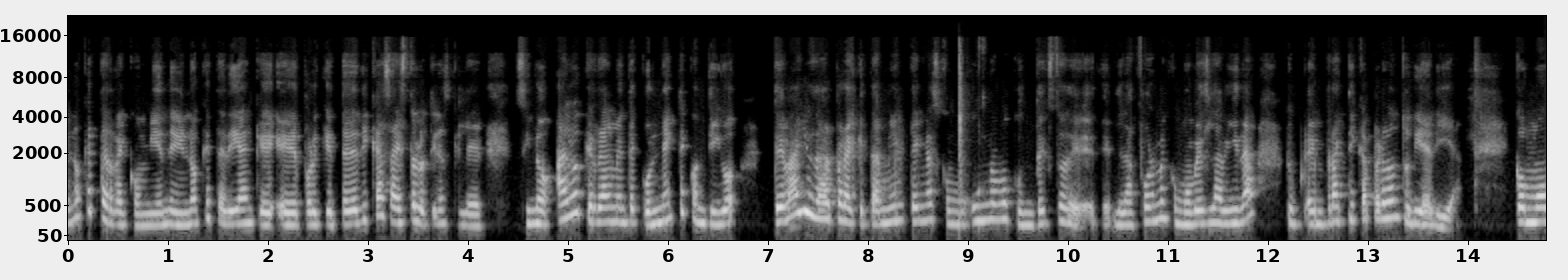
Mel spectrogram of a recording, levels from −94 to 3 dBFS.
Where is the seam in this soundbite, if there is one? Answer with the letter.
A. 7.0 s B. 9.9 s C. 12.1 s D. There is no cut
C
